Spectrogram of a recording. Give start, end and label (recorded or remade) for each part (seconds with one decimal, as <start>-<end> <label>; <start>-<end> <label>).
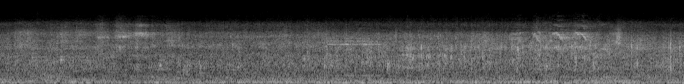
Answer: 0.0-1.9 remade; 1.9-6.1 recorded; 6.1-6.8 remade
